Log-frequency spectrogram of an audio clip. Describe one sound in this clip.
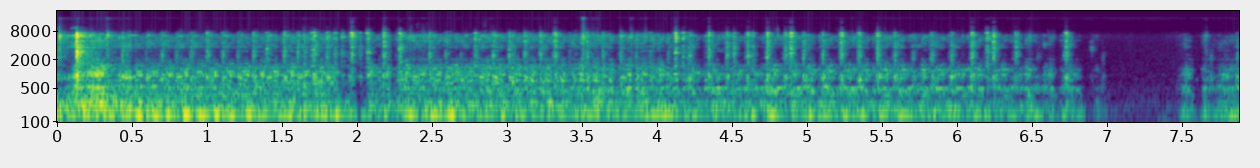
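A lathe motor hums steadily, then stops.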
